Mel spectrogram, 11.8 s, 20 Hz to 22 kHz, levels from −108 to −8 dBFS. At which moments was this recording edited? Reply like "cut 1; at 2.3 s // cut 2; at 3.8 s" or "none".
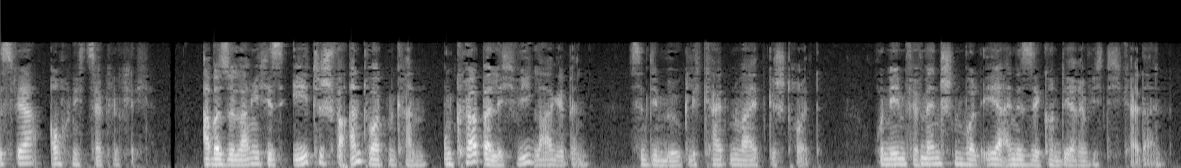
cut 1; at 4.4 s // cut 2; at 5.3 s // cut 3; at 9.2 s

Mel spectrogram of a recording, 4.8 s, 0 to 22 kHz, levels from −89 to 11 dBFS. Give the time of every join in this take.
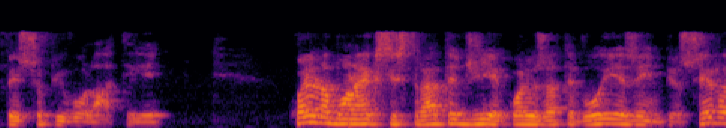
none

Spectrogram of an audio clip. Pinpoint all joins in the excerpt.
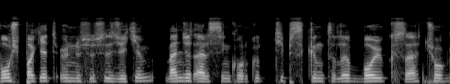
cut 1; at 1.9 s

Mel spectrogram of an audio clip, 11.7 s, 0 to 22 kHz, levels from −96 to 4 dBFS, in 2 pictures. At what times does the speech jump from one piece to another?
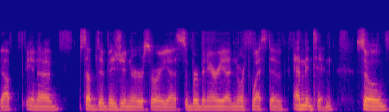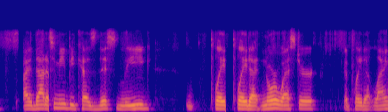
cut 1; at 4.3 s // cut 2; at 6.6 s // cut 3; at 9.2 s

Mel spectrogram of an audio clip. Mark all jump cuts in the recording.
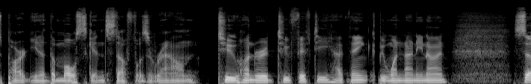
cut 1; at 2.1 s // cut 2; at 3.8 s

